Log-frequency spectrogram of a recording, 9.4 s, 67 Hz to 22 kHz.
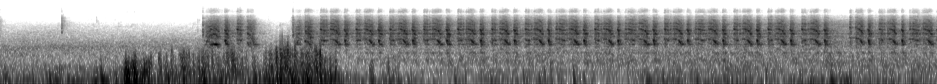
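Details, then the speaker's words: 1995 Kawasaki Eliminator EL250, off the road for years with very low miles, catches after a few cranks on full choke with fuel on reserve. Buzzy, uneven beat with a high rattly edge, never smoothing out, and it isn't revved. Rough running; owner suspects the spark plugs. "making me think it's definitely spark plugs. Don't really want to rev it."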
